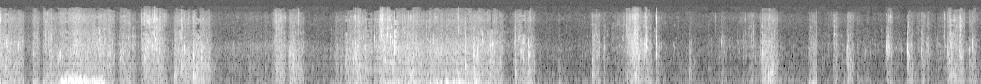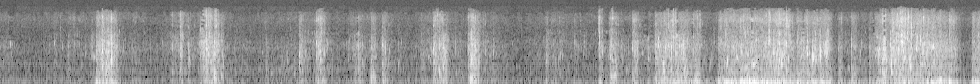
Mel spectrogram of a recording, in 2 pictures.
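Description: Water splashes and swishes against a kayak's hull as it moves.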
